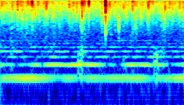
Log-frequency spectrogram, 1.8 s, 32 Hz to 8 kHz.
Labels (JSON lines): {"label": "biophony, midshipman", "recorder": "SoundTrap 500"}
